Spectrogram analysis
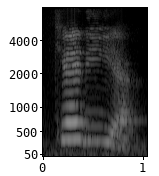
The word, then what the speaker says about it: queria: Queria, ó, o QU ele forma um dígrafo, porque a letra U não é pronunciada.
